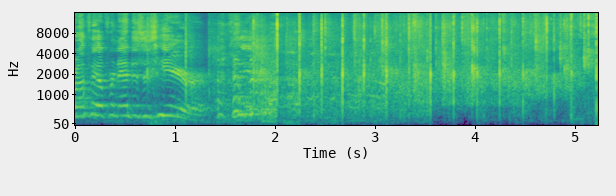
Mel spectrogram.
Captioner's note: members applauding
